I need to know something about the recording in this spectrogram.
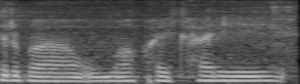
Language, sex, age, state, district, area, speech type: Bodo, female, 60+, Assam, Chirang, rural, spontaneous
